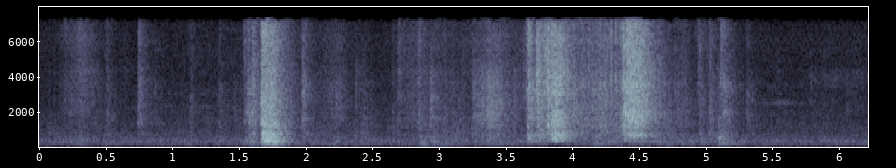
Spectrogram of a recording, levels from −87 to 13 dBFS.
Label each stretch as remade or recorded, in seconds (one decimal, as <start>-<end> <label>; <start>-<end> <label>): 0.0-0.7 remade; 0.7-1.9 recorded; 1.9-4.3 remade; 4.3-5.1 recorded; 5.1-6.2 remade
